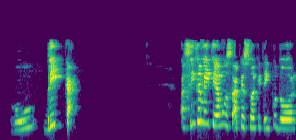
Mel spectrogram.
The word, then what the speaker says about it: rubrica: nos pedem a rubrica a palavra rubrica é paroxítona terminada em a e por isso não tem acento assim mesmo que peçam a sua assinatura abreviada como se fosse uma proparoxítona tenho em mente que se trata de uma paroxítona cuja sílaba tônica é e não a forma padrão na fala e na escrita é rubrica assim também temos a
